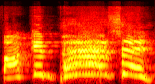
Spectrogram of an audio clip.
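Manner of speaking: high-pitched, loud screaming.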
